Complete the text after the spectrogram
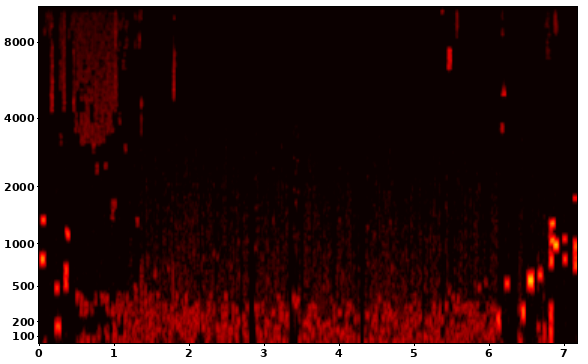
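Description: A small group claps politely in a large echoing hall.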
